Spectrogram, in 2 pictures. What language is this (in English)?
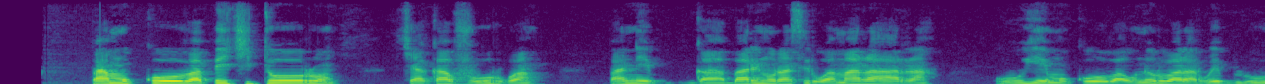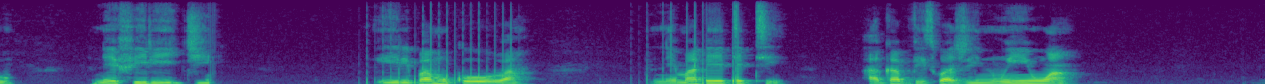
Shona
